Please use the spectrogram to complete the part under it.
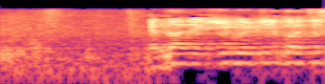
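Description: A man speaks into a microphone through loudspeakers in an echoing hall.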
